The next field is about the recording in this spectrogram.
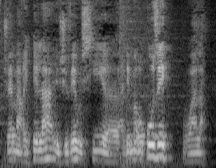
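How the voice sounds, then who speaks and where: A tired man hosts a live call-in and speaks in measured, repetitive phrases. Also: on the low side, mellow, soft background music. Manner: measured, repeats himself, closes with "voilà". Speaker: live-stream host taking calls.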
